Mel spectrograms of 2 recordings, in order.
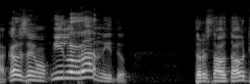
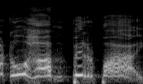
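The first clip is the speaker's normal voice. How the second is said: desperate groan; slower than usual. Retold or imitated. Churchgoer retells desperate need to pee.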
